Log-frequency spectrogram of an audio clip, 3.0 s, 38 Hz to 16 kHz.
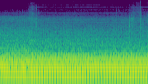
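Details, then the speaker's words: McLaren 720GTR Carbon damaged by a transport driver, struggling to climb a driveway hill: engine light flashing and a low, uneven, lumpy idle rumble instead of a smooth hum; rough idle. "Great. You got a damn engine light flashing. And now you can definitely hear the tone of it idling a little funny."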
